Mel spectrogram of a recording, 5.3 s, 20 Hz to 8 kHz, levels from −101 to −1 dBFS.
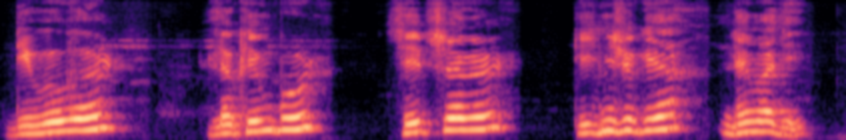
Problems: background sounds at intervals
